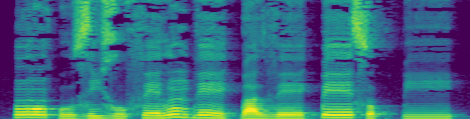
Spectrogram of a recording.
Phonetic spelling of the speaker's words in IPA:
ŋɔ̃˦k͡pu˨zi˧ ɣu˧ fe˧lũ˦ beː˦˨ɡ͡ba˨lveː˨ k͡peː˦so˧kk͡piː˧

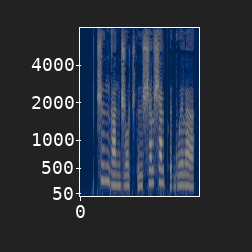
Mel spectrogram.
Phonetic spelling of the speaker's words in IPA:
t͡ʃɨ˥ŋɡa˩ nd͡ʒo˩t͡ʃʼɨ˩ ʃɐ˥lʃa˥lpʼɘ˩ɡ wɘ˧lɐ˩

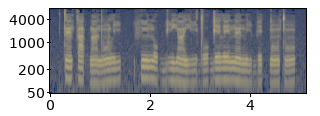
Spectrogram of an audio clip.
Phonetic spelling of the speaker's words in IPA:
tɛ̃˦ ka˦˨ɡ͡bã˨dɔ̃˨˦li˦ | fĩ˦no˧ ɡ͡bi˧jã˨ji˨do˨˦ ɡe˦le˦nɛ̃˧ ni˨be˧ k͡pɔ̃˨tɔ̃˨˦

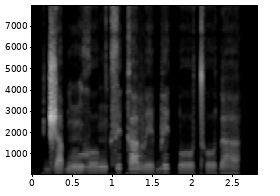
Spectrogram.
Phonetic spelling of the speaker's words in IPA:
d͡ʒa˨bũ˨ɣoː˨ŋ t͡sɪ˦ka˦ βe˨be˦k͡poː˨ tʰo˨ɗa˨

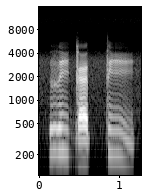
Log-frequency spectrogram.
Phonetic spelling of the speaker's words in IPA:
ðiɡæ tːi

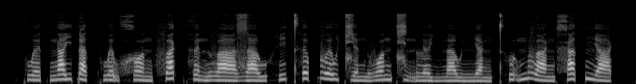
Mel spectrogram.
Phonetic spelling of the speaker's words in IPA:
kwəː˨˩t̚ŋa˧jɗa˨˩t̚kwə̰˧˨w xɔ˧˩nfa˦˥k̚hə̰ː˧˨n vaː˨˩za˨˩w hi˧t̪ʰəː˦˥p̚vəː˧wt͡ɕəː˨˩n vɔ˧nt͡ɕə̰˧˨n lə˨˩jna˨˩wɲa˨˩ŋ t̪ʰṵ˧˥mva˨˩ŋxa˦˥t̚ɲa˨˩k̚

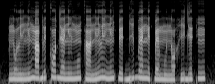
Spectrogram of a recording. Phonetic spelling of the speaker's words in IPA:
no˨li˨ nĩ˨˦ma˧be˦ kɔ˧ dɛ˨nĩ˨ mũ˧ kã˨ nĩ˨˦li˦˨ nĩ˧k͡pe˨ɡ͡bi˨˦bɛ˧ ne˨k͡pɛ˨ mũ˨nɔ˨hi˧ de˧kĩ˦

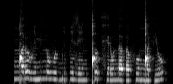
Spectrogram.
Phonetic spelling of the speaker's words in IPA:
ŋ͡ǃəɾɯvi mʲɯnuvɯɡ͡bi pizinǃɯʔ xʲəɾunəʔə fuŋ͡ǃə fʲu

